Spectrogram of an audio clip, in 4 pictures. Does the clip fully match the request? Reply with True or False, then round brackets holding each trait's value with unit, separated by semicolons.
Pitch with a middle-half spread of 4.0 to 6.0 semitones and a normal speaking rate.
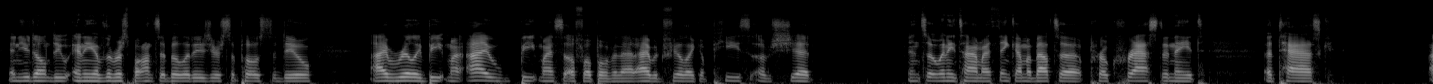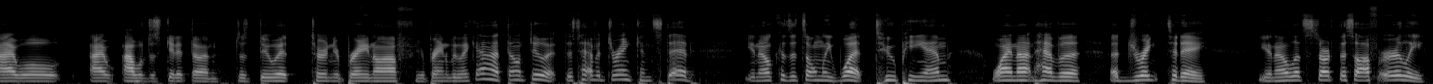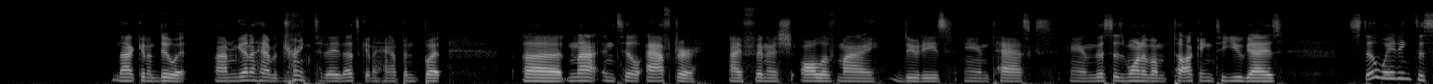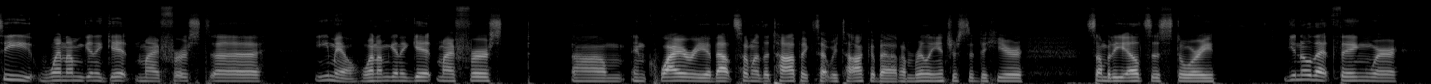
False (2.4 semitones; 185 wpm)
